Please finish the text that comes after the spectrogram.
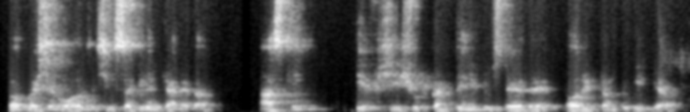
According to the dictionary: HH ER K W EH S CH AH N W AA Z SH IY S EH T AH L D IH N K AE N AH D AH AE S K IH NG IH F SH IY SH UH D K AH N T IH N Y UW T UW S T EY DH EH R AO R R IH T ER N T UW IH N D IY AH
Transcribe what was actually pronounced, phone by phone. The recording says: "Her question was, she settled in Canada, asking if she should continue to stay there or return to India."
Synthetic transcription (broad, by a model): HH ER K W EH S CH AH N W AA Z SH IY S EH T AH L IH N K AE N AH D AH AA S K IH NG IH F SH IY SH UH D K AH N T IH N Y UW T UW S T EY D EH R AO R R IH T ER N T UW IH N D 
